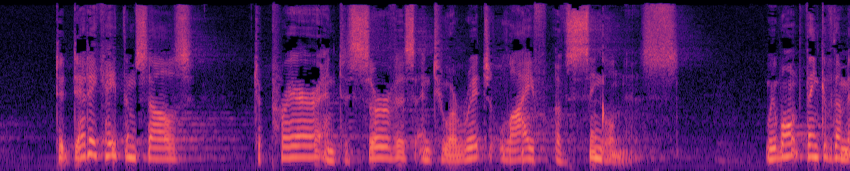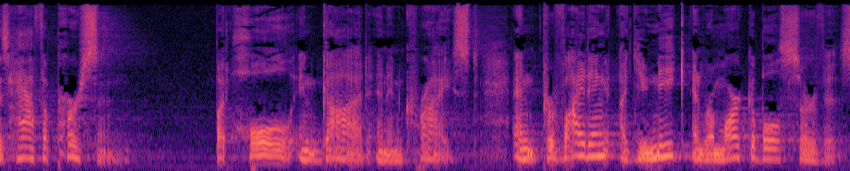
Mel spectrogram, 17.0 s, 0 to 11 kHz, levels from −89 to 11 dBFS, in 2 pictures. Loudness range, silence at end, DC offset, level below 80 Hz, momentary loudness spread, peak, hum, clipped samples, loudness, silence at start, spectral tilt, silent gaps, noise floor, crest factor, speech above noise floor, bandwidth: 3 LU; 0 s; under 0.1%; -54 dBFS; 9 LU; 0 dBFS; none; under 0.1%; -21 LUFS; 0.55 s; -4.5 dB/octave; none; -55 dBFS; 20 dB; 34 dB; 11 kHz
